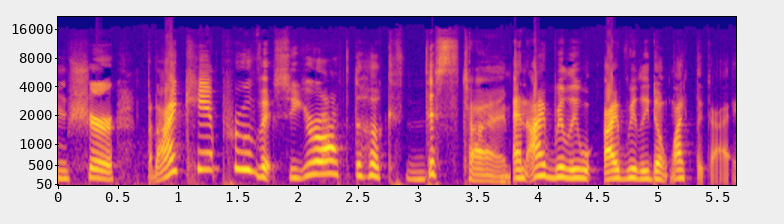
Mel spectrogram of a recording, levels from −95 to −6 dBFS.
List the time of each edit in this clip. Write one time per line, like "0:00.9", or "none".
0:03.8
